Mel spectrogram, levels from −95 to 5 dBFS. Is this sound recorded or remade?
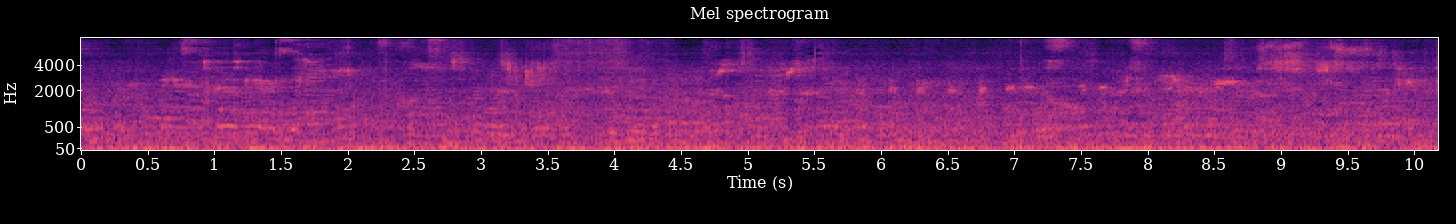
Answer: remade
